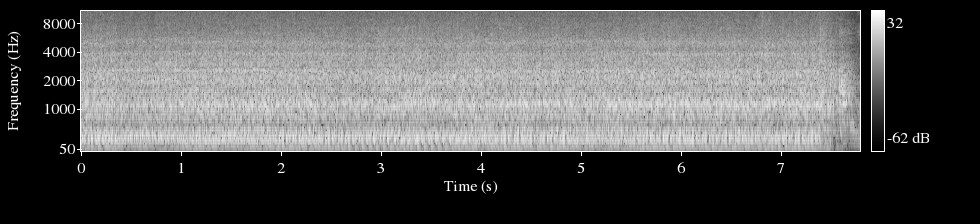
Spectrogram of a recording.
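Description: KTM Adventure motorcycle engine (1050, 1090, 1190 or 1290 model) running at a steady, loud idle close by, with a constant throb and rumble throughout and no talk, cutting off abruptly at the very end.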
